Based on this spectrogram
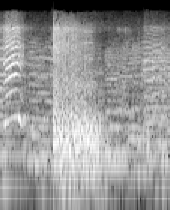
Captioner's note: gunshots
